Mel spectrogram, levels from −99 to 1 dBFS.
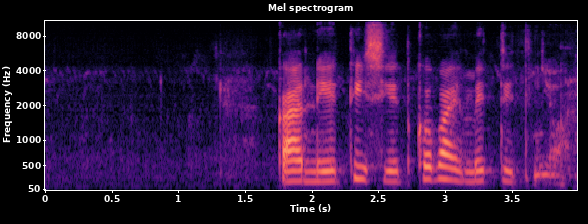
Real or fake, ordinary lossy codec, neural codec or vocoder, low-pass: fake; none; vocoder, 22.05 kHz, 80 mel bands, HiFi-GAN; none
